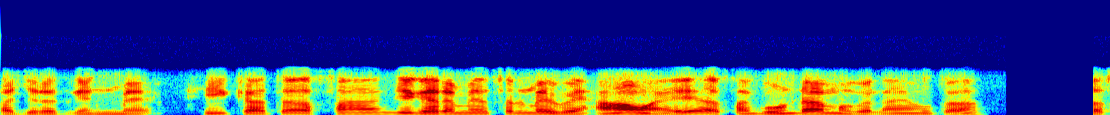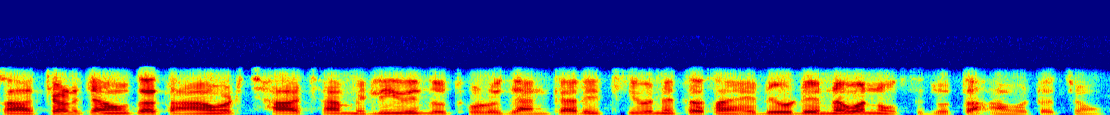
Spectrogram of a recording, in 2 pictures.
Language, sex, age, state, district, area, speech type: Sindhi, male, 45-60, Uttar Pradesh, Lucknow, rural, conversation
